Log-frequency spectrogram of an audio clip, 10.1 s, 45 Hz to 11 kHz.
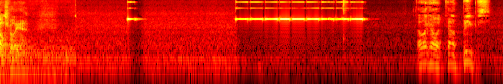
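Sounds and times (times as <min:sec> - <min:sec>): smoke alarm chirp: 0:02.5 - 0:03.0, 0:04.7 - 0:07.6
smoke alarm pulsing tone: 0:02.5 - 0:03.0, 0:04.6 - 0:07.6.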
